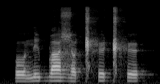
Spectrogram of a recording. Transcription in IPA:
o˨ n i˦ b a˦ ɮ ʌ˨ ǁʰ ʏ˦ ǁʰ ʏ˦

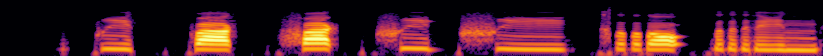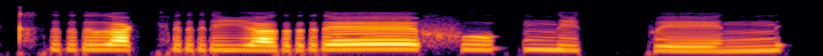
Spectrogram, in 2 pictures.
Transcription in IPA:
p i˨˩ t̚ p a˨˩ k̚ f a˦˥ k̚ f i˦˥ ʔ f iː˨˩ k r ɔ˦˥ ʔ r i˨˩ n kʰ r ɯ˧ a̯ k r i˨˩ a̯ r ɛː˥˩ f u˦˥ ʔ n i˨˩ t̚ p e˩˦ n

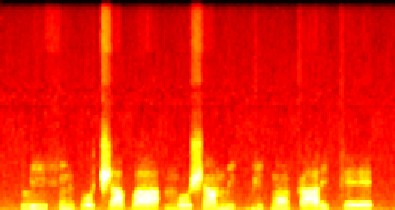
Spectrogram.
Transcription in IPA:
l i˧ h ĩ˧ ɡ͡b o˨ d͡ʒ a˨˦ b a˧ | m o˨ ʃ ã˨˦ m i˦ ɡ͡b i˦ ɡ ɔ̃˦˨ k a˨˦ ɾ i˦˨ k e˧

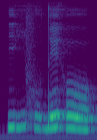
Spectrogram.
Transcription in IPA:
j i̤ f o̤ d̪ e h oː

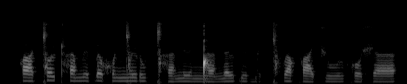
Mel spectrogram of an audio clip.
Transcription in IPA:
qʷ ɐː˨ ǀ o˦ l ʈʰ ɐː˦ m ʏ˦ ɓ œ˦ χʷ ɐ˦ ŋ͡ǀ ʉ˦ ɽ uː˨ ǀʰ ɐ˨˦ n ʏː˨ ŋ͡ǃ ɐː˨ n œ˦ l ɓ ʏ˨ ɡ ʏ˨˦ ǀʰ u˦˨ qʷ eː˨ t͡ʃ uː˨ l k o˨ ʃ ɐː˦

